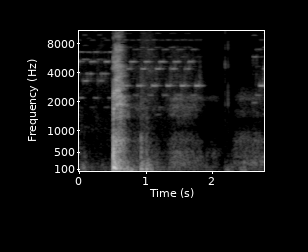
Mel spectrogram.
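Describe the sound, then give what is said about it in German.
A Chipolo Bluetooth key tracker rings with a thin, high electronic chirping tone that repeats in a steady melodic pattern, moderately loud, with a sharp thump partway through and faint background rustling. “Definitiv wie so ein nerviges Handy.”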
